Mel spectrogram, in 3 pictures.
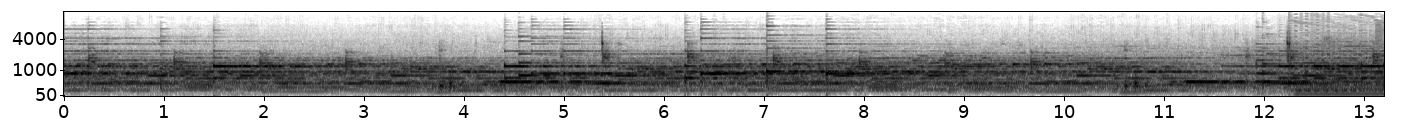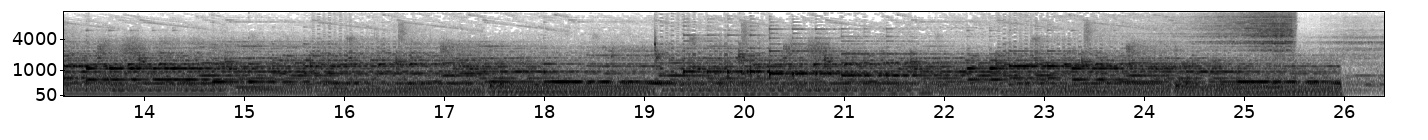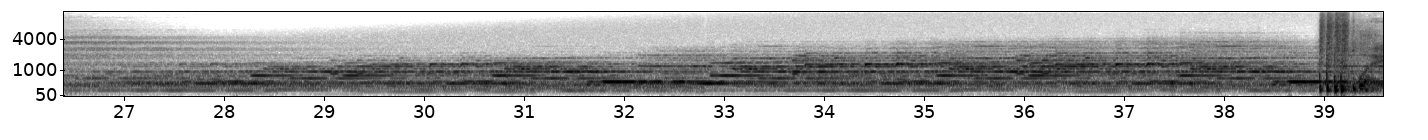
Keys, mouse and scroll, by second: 0.0 click, 0.6-2.3 drag, 3.4-4.1 drag, 4.6 middle click, 5.4-6.0 drag, 7.2 click, 7.8 drag, 8.3 click, 9.4 ctrl+t, 9.8 middle click, 11.2 middle click, 11.6 ctrl+z, 12.2-15.5 drag, 15.6 click, 16.5-18.2 drag, 18.3-19.7 drag, 19.9-21.4 drag, 21.5 click, 22.0 ctrl+s, 23.1-24.1 drag, 24.9-25.4 drag, 26.4 shift+a, 29.7 alt+drag, 30.4 click, 31.2 alt+click, 32.0-36.0 drag, 36.4 click, 36.8-37.1 alt+drag, 37.8-39.5 drag.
